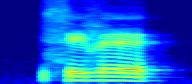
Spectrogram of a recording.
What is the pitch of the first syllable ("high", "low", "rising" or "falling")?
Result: high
